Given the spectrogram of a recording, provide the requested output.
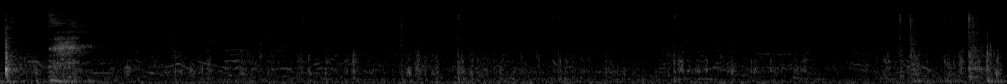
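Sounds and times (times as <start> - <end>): soft background murmur: 0.0 - 10.0.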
